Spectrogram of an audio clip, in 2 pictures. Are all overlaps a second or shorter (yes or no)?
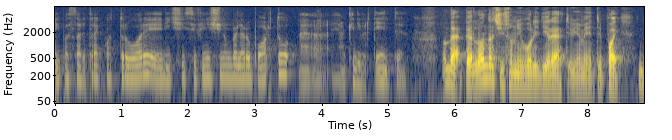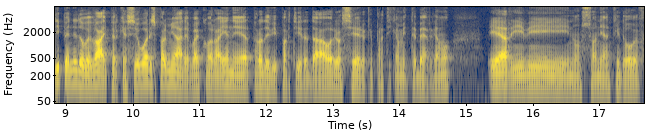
yes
